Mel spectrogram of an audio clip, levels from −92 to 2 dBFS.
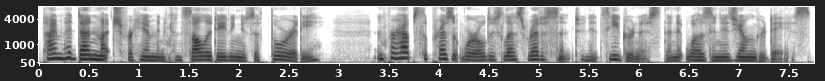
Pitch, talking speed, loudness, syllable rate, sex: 190 Hz, 215 wpm, -22 LUFS, 5.8 syllables/s, female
